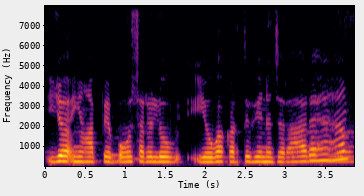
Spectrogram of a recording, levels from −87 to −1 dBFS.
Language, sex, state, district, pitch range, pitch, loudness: Hindi, female, Bihar, West Champaran, 235-255 Hz, 245 Hz, -19 LUFS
